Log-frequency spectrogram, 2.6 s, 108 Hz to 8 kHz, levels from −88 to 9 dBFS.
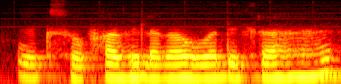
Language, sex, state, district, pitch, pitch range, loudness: Hindi, male, Bihar, Patna, 150 Hz, 145-155 Hz, -14 LUFS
